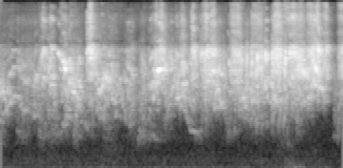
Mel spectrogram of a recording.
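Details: Steady flock chatter of budgerigars, a continuous scratchy high warbling with squawky notes rising and falling without pause.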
